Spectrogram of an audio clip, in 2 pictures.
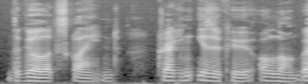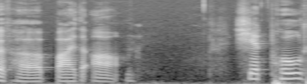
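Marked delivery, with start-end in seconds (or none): none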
